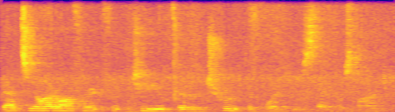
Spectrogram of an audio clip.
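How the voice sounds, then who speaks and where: A woman's voice: low voice, moderate pace. A woman judge giving rulings and instructions in a plain-spoken, procedural way in a courtroom. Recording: echoey, distant, noisy courtroom pickup.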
